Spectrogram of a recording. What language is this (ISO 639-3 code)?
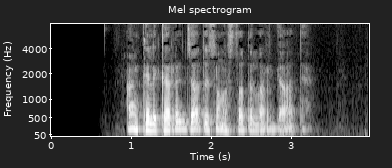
ita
